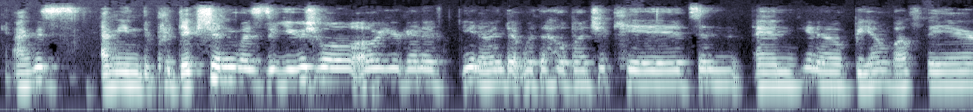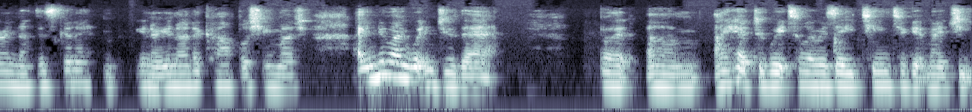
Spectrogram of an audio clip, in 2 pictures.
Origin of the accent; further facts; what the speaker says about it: New York City, New York, United States; moved away as an adult; also born or lived in Senegal; was born and raised in the Bronx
